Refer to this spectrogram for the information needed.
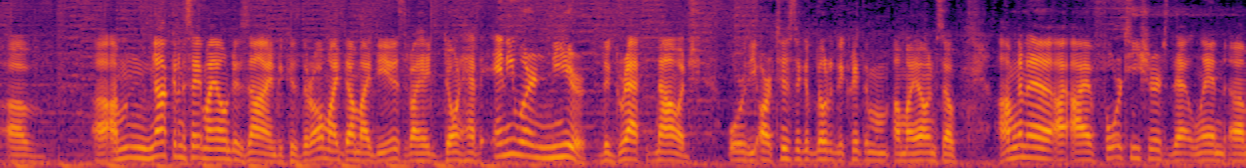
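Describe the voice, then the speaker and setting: A man's voice: on the high side, fairly bright tone. A man of twenty-eight talking casually as a vlog host, rambling and self-deprecating as he wanders into tangents. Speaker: YouTube creator and host.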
